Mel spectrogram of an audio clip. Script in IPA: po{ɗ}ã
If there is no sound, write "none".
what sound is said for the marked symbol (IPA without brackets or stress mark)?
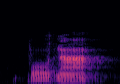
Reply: ɗ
